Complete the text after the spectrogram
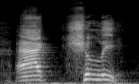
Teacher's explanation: Act should be stressed more.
